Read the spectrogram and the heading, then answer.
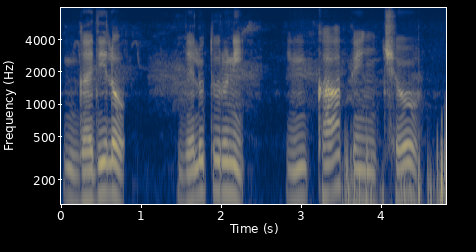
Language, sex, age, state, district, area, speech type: Telugu, male, 30-45, Andhra Pradesh, Chittoor, rural, read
